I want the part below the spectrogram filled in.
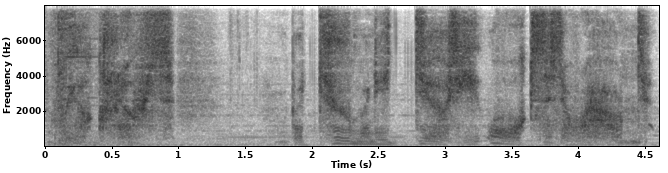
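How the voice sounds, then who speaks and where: An actor playing a small, sly, wretched creature in a game cutscene, muttering in broken grammar with a creaky, breathy hiss. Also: male voice, mid-range voice, slow pace. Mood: wary. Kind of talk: video game cutscene acting. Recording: loud game music behind.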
